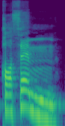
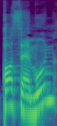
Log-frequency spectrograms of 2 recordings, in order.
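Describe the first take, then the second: First: The word stops on its final consonant. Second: The word ends with a final 'un' sound. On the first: "à l'arrêt devient qasem"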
